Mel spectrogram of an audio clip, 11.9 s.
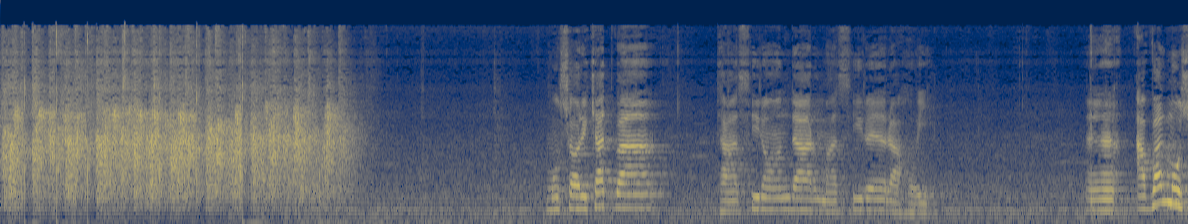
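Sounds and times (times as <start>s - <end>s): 
audience applause: 0.0s - 3.7s
speech: 5.5s - 9.5s, 10.8s - 11.8s.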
